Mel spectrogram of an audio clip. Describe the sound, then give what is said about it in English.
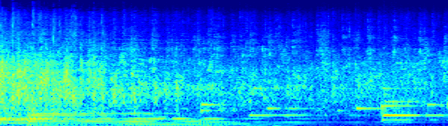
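Dense, continuous clapping from an audience at a church worship service fills the whole clip, with steady sustained musical tones running underneath. “If you clap.”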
